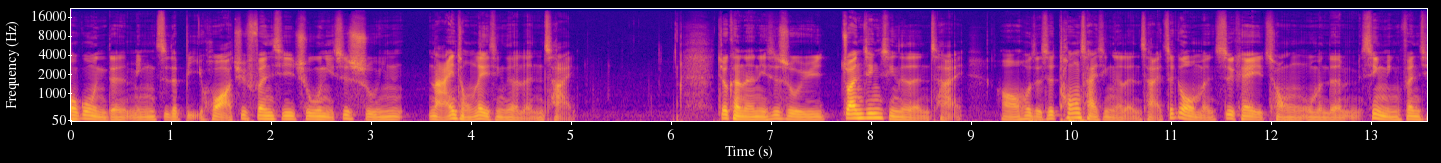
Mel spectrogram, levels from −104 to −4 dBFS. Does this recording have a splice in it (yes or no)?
no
